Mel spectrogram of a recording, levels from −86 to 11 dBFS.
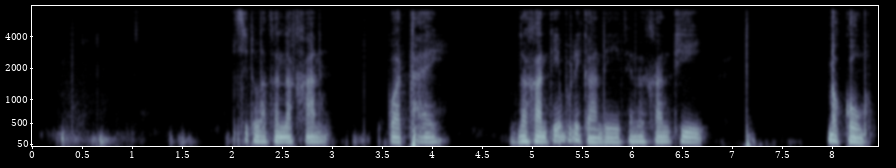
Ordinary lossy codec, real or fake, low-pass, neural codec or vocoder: none; fake; 7.2 kHz; codec, 16 kHz, 1 kbps, X-Codec, HuBERT features, trained on LibriSpeech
